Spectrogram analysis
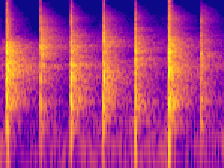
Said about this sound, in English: Round of applause.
